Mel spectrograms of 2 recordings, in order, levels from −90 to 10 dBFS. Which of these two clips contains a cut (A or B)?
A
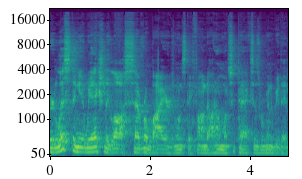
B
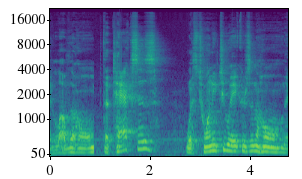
B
